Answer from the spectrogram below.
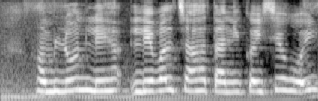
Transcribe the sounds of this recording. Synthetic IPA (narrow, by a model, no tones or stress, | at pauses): ɦəmloneleʋəlt͡ʃaɦət̪anikəjseɦoj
